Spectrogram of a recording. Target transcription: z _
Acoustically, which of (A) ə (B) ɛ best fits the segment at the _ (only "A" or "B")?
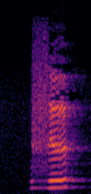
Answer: A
